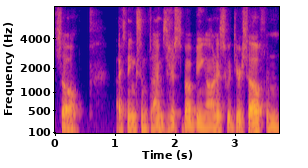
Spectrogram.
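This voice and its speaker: This man speaks with a French accent in a very deep, low pitch. His pitch varies in an ordinary way. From France. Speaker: professional hockey player. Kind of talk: podcast interview.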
